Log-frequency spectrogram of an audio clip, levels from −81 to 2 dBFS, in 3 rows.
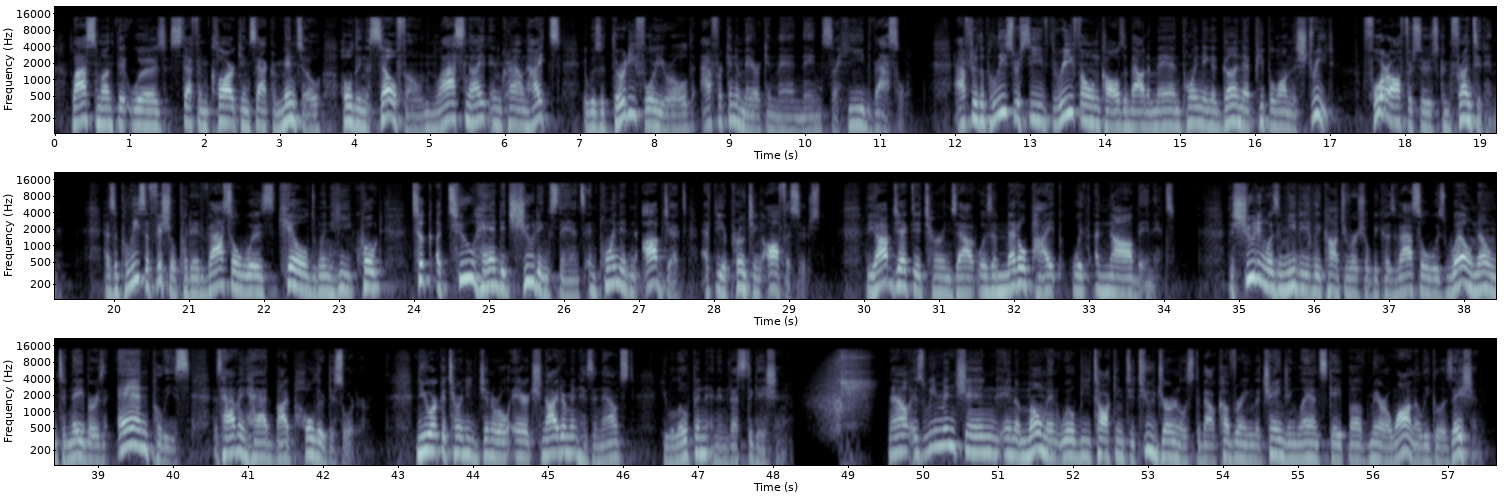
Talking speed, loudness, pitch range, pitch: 150 wpm, -28 LUFS, 130-170 Hz, 145 Hz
